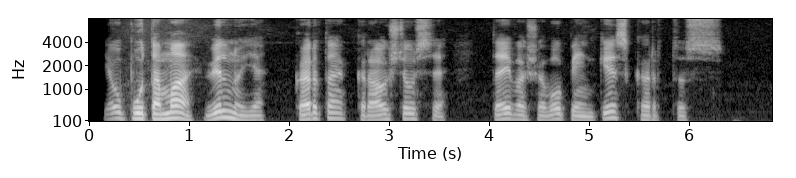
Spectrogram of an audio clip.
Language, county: Lithuanian, Kaunas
